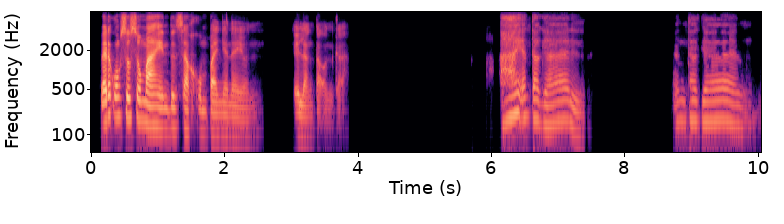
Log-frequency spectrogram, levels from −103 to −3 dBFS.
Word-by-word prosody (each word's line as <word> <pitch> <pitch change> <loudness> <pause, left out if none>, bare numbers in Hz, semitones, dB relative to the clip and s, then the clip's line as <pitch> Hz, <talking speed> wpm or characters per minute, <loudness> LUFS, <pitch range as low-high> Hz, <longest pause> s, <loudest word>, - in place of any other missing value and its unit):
Pero 160 +5 +7
kung 190 -1 +1
susumahin 150 -9 +6
do'n 135 -1 -3
sa 125 -3 +2
kumpanya 105 -4 -3
na 100 -1 -7
yun, 90 +2 -13 0.6
ilang 100 -2 -5
taon - - -11
ka? - - -14 2.3
Ay, 215 -2 0
ang 190 - -13
tagal. 155 - -7 1.4
Ang 165 +1 -15
tagal. 165 -3 -9
150 Hz, 95 wpm, -24 LUFS, 115-170 Hz, 2.3 s, Pero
